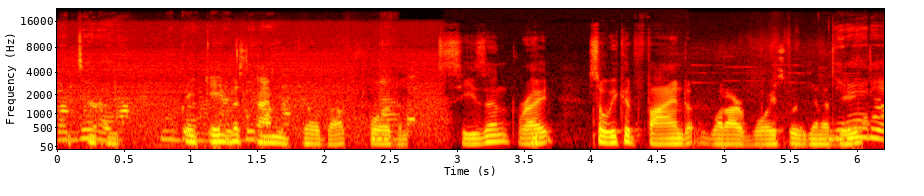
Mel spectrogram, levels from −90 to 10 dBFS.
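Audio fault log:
0.00–2.97 s and 6.04–6.21 s, echo leak: a faint second copy of the speech trails the original by 263 ms, sitting roughly 10 dB below it, so phrases sound doubled with a short slap behind them. This is likely a loudspeaker-to-microphone path on the far end that the echo canceller did not fully cancel, so the residue of the played-back speech returned down the line after a fixed round-trip delay.
0.04–0.51 s, 1.11–1.53 s, 2.65–2.82 s, 4.93–5.00 s and 5.19–6.00 s, speech suppressed in double talk: the speech dips abruptly in level, about 10 dB at 0.04 s, 1.11 s and 5.19 s, up to roughly 15 dB at 2.65 s and only about 5 dB at 4.93 s. It ducks in patches of roughly 70 to 700 ms and then recovers. The likely cause is an echo canceller that could not tell the local talker from the echo while both sides spoke at once, so it attenuated everything together.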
